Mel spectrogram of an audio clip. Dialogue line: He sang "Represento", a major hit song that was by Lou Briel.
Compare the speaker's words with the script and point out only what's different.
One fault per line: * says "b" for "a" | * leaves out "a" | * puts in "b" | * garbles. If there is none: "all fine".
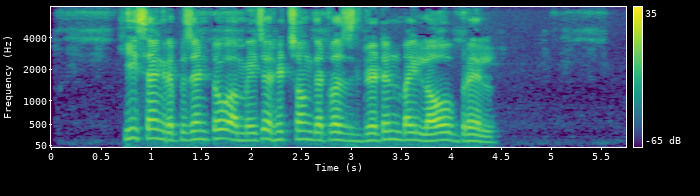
* puts in "written"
